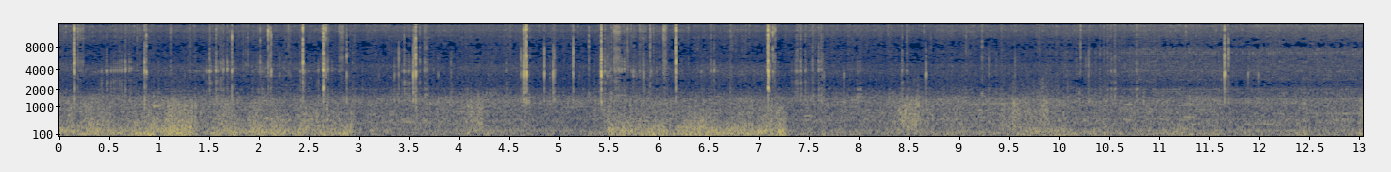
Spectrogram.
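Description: Wind rumbles and buffets in gusts past a moving bicycle.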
